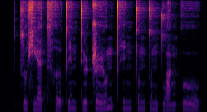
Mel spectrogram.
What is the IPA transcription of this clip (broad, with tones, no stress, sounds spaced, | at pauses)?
t͡s u˥˩ ɕ j ɛ˧˥ t͡sʰ ɹ̩˨˩ t̪ i˥˩ n t̪ y˧˥ ʈ͡ʂ ɻ̩˧˥ ʊ˥ ŋ t̪ʰ i˥ ŋ t̪ ʊ˥˧ ŋ t̪ ʊ˥˩ ŋ t̪ w ɑ˧˥ ŋ k u˥˩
